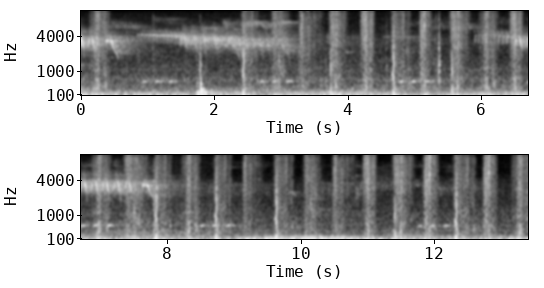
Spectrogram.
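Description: Footsteps crunch steadily on a dirt path.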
